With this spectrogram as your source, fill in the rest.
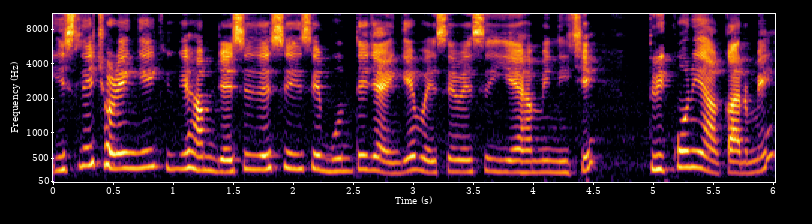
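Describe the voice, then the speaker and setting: With a Marathi accent, a woman talks with ordinary pitch variation. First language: Marathi (speaking Hindi). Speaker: craft tutorial creator. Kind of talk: tutorial.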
